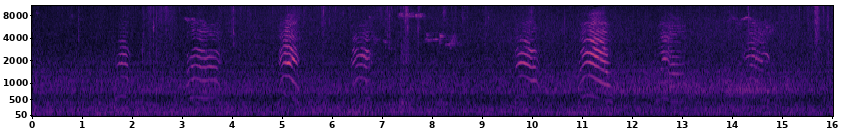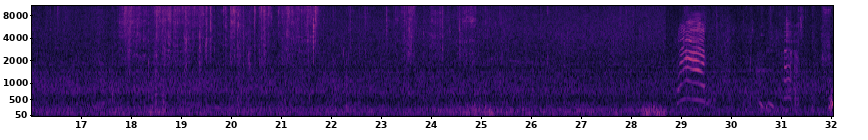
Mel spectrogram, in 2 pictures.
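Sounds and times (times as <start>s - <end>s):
cat meowing: 6.4s - 6.8s, 28.9s - 29.6s.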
